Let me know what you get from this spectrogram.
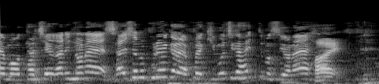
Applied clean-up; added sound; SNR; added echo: classical method log-MMSE.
